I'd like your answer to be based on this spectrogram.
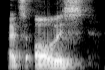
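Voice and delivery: ordinary talk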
